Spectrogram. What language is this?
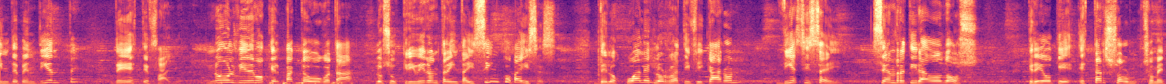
Spanish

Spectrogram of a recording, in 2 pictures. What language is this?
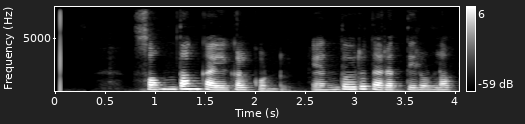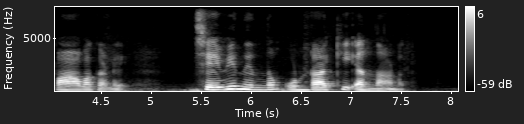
Malayalam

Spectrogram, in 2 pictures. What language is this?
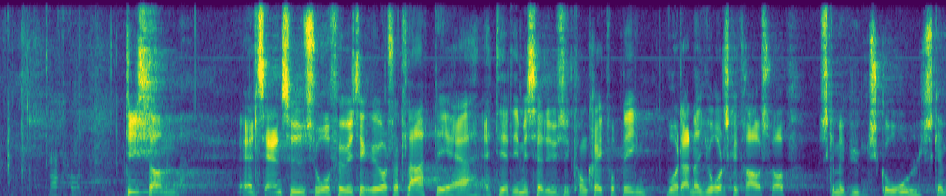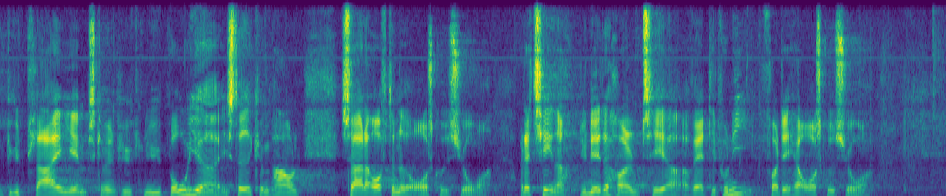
Danish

